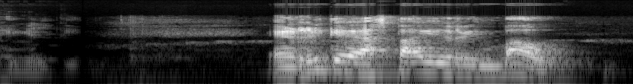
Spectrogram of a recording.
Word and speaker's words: Rimbau: el tiemp Enrique Gaspar rimbau No tengo idea cómo se pronuncia eso pero como es español imagino que se pronuncia rimbau y no rimbo como como serí en francés o algo así escribió en 1887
